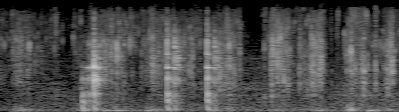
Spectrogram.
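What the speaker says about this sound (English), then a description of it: "So I'm just stirring everything around to combine it in our casserole dish." Tuna casserole mixture is stirred in a casserole dish, a series of irregular, moist scraping strokes and soft knocks that rise and fall close by, with no talking.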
